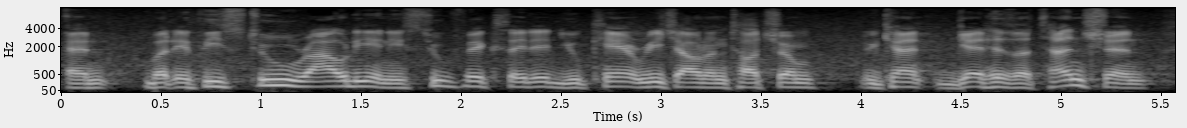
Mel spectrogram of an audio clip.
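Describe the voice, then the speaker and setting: A man's voice: medium pitch, moderate pace, a little mellow, a little hiss or hum, poor audio. A man with a lisp from missing front teeth, giving casual, informal instruction as a dog trainer. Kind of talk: casual instructional talk to clients.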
